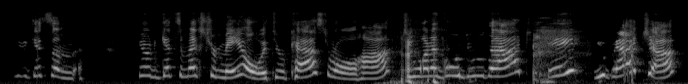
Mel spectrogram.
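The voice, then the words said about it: Exaggerated Minnesotan accent. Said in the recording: “I hate those accents ... There's not a Siri Minnesotan accent”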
